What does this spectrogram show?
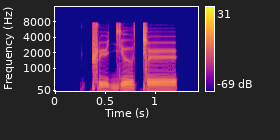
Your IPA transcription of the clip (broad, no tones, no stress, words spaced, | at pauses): ǁydʲɯǀø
